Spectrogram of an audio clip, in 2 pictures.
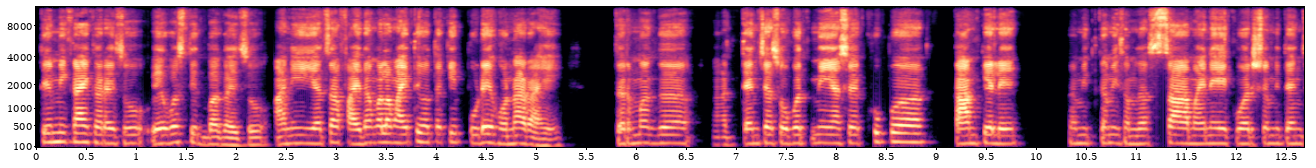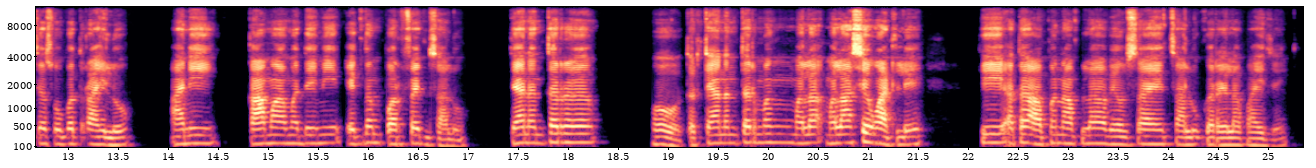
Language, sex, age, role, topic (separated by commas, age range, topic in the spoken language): Marathi, male, 35-39, guest, तुमच्या कामानं तुमची ओळख कशी घडवली आहे?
